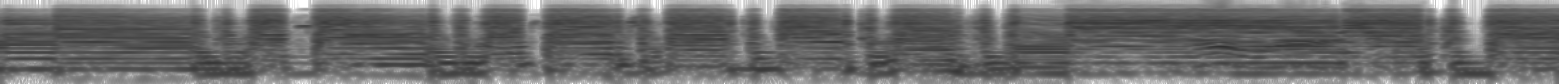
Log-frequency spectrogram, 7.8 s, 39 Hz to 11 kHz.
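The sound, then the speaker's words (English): A heavily distorted electric guitar, a 1957 instrument in TV white with a smoky neck pickup, plays loud chords and riffs with brief choppy gaps, then a few bent notes near the end. “Oh, that's great. 70-year-old guitar, 1957.”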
